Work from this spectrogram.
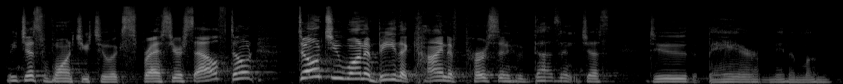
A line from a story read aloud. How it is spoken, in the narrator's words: the manager sighs even more deeply and says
